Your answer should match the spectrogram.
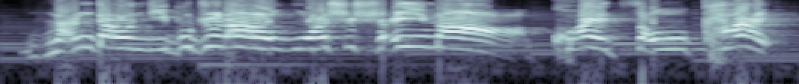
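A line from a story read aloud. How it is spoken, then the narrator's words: Angry roar. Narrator (Chinese): 狮子怒了，大吼起来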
